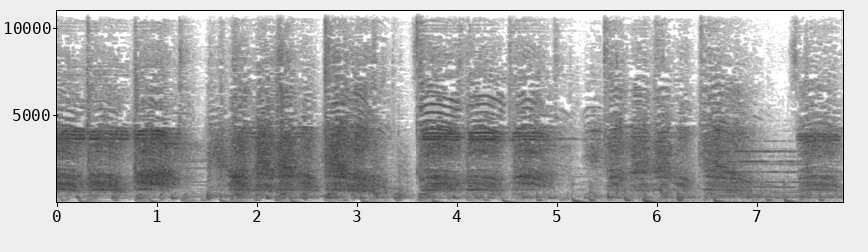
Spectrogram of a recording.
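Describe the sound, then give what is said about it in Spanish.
A large crowd of thousands at the 2019 mass protests shouts and chants together, 'somos más y no tenemos miedo', in loud, surging waves, with rhythmic bursts and sharp accents cutting through the dense, sustained roar of many voices. “Lo vimos durante las protestas masivas del 2019, cuando miles de personas se unieron para gritar a viva voz, somos más y no tenemos miedo.”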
